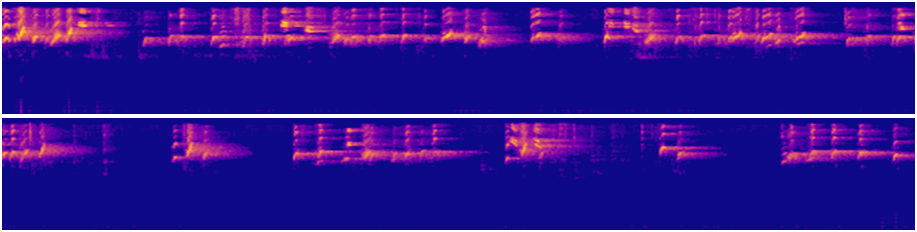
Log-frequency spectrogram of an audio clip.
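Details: Stimulating 'stit-stit' and 'bit-bit' calls of a male wild goldfinch, meant to rouse other males' competitive urge: dense liquid twittering runs broken by short gaps, ending in scattered single chirps.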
